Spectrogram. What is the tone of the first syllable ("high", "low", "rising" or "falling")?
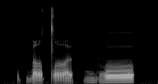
low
